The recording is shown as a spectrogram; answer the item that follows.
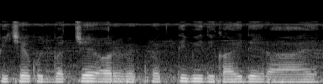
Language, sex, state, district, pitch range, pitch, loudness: Hindi, male, Uttar Pradesh, Lucknow, 120-135 Hz, 130 Hz, -16 LUFS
